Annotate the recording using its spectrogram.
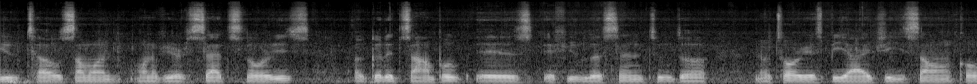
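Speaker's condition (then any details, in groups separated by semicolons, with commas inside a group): No condition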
